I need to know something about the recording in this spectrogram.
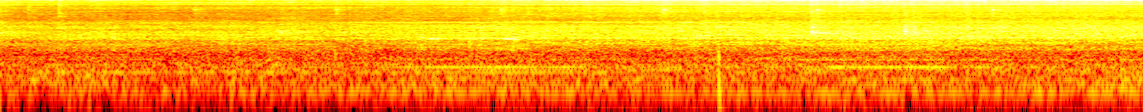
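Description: A machine clicks now and then.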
